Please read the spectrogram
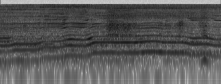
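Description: Background score: a slow wordless hummed or sung melody, one voice stepping up through a few notes, holding, then falling near the end.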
